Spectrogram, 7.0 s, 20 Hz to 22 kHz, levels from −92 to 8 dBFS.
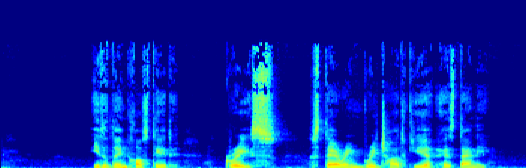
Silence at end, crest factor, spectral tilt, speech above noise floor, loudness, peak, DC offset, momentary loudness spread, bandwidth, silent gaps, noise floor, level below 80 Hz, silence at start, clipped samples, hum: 0.55 s; 20 dB; -4.5 dB/octave; 35 dB; -31 LUFS; -12 dBFS; under 0.1%; 12 LU; 16.5 kHz; none; -65 dBFS; -56 dBFS; 0.05 s; under 0.1%; none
